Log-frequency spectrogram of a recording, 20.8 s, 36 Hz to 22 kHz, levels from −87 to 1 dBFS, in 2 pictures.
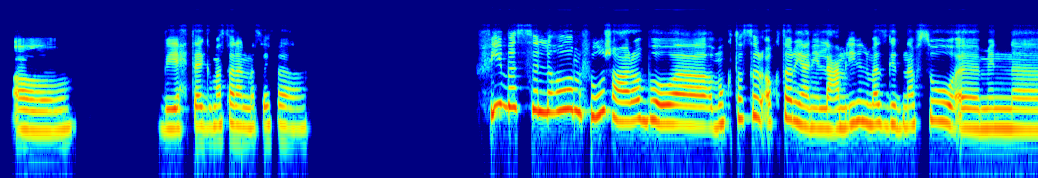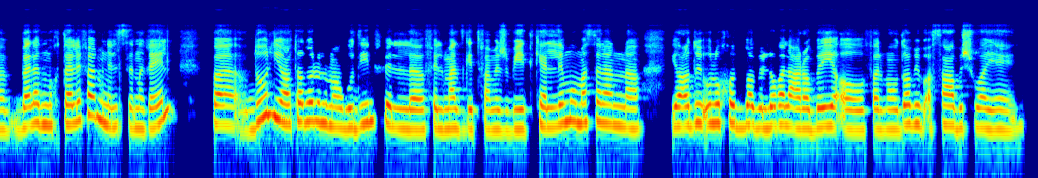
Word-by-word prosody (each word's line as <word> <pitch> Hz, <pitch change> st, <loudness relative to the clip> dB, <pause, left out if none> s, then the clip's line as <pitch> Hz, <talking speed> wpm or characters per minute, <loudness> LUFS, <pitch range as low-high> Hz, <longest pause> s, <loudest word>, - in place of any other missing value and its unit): آه. 205 Hz, +1 st, -2 dB, 0.8 s
بيحتاج 225 Hz, +1 st, -2 dB
مثلًا 245 Hz, +1 st, -2 dB
مسافة 230 Hz, 0 st, -6 dB, 1.7 s
في -, -, -1 dB, 0.2 s
بس 460 Hz, -1 st, -3 dB
اللي 395 Hz, -1 st, +6 dB
هو 425 Hz, +2 st, +4 dB
ما 400 Hz, -, +5 dB
فيهوش 370 Hz, +1 st, +1 dB
عرب، 290 Hz, 0 st, +2 dB
هو 255 Hz, -3 st, +5 dB, 0.4 s
مقتصر 310 Hz, +7 st, -2 dB
أكتر 310 Hz, -1 st, 0 dB
يعني 235 Hz, -3 st, -1 dB
اللي 225 Hz, 0 st, 0 dB
عاملين 225 Hz, +5 st, -1 dB
المسجد 255 Hz, -3 st, -2 dB
نفْسه 255 Hz, +2 st, -2 dB, 0.3 s
من 220 Hz, 0 st, -2 dB, 0.5 s
بلد 240 Hz, +3 st, +2 dB
مختلفة، 255 Hz, +7 st, +1 dB
من 280 Hz, -6 st, +1 dB
السنغال 230 Hz, -, -3 dB, 0.5 s
فدُول 250 Hz, -, +2 dB
يعتبروا 275 Hz, -1 st, +3 dB
الموجودين 235 Hz, +1 st, -1 dB
في 270 Hz, -2 st, 0 dB
ال 215 Hz, -2 st, +1 dB
في 215 Hz, +1 st, -3 dB
المسجد، 215 Hz, 0 st, -2 dB
فمش 210 Hz, -1 st, -5 dB
بيتكلّموا 230 Hz, +6 st, -1 dB
مثلًا 255 Hz, -4 st, -1 dB, 0.3 s
يقعدوا 240 Hz, +2 st, +2 dB
يقولوا 260 Hz, +1 st, +2 dB
خطبة 250 Hz, -3 st, +1 dB
باللغة 235 Hz, +2 st, +1 dB
العربيّة 225 Hz, 0 st, +2 dB
آه، 210 Hz, -1 st, 0 dB
فالموضوع 215 Hz, +3 st, -2 dB
بيبقى 255 Hz, -1 st, -2 dB
صعب 240 Hz, -2 st, -1 dB
شويّة 225 Hz, -2 st, -2 dB
يعني. 215 Hz, +3 st, -7 dB
240 Hz, 130 wpm, -22 LUFS, 220-265 Hz, 1.7 s, اللي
